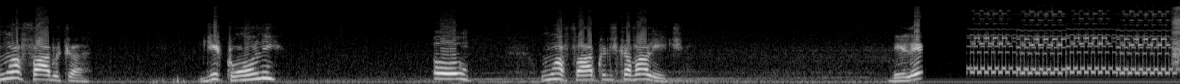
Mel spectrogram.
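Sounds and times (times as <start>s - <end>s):
speech: 0.0s - 1.0s, 2.0s - 2.8s, 4.3s - 4.8s, 5.4s - 6.9s, 8.9s - 9.3s
telephone ringing with bright trilling electronic tone: 9.6s - 11.7s.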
